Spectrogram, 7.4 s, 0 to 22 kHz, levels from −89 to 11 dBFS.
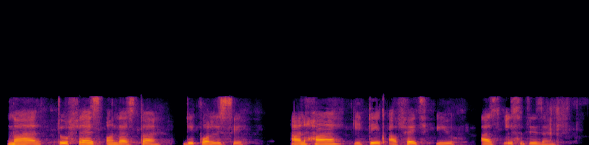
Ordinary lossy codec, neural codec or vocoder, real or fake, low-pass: AAC, 32 kbps; codec, 16 kHz, 4 kbps, X-Codec, HuBERT features, trained on balanced general audio; fake; 7.2 kHz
